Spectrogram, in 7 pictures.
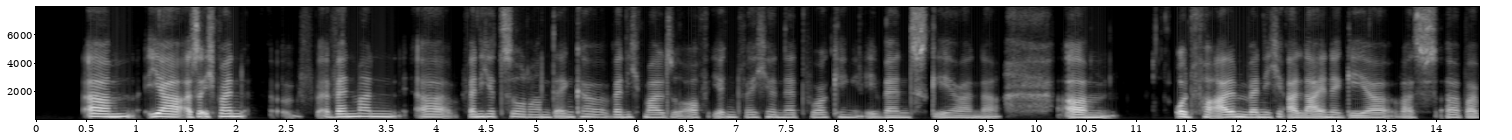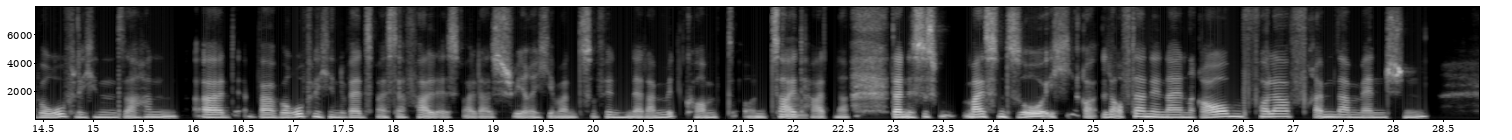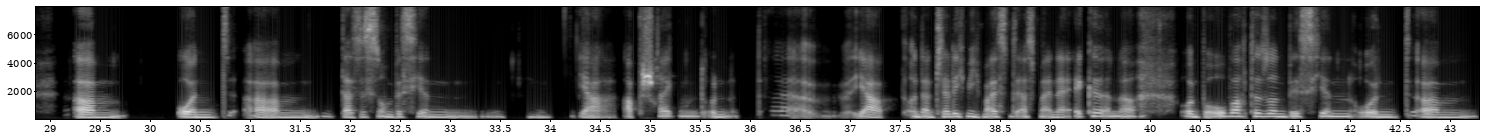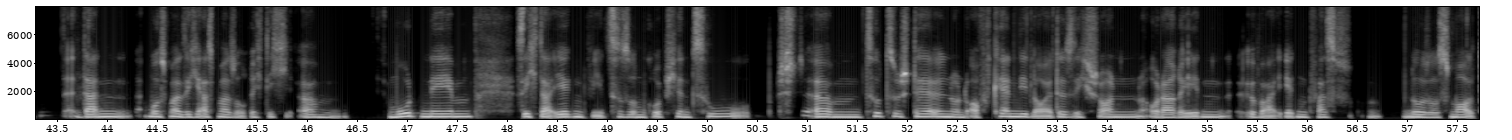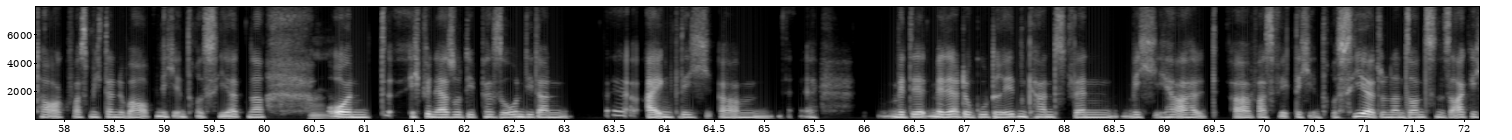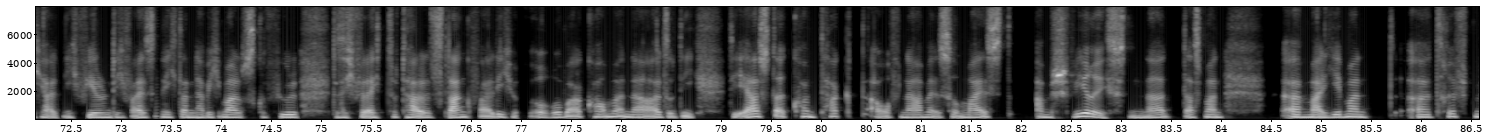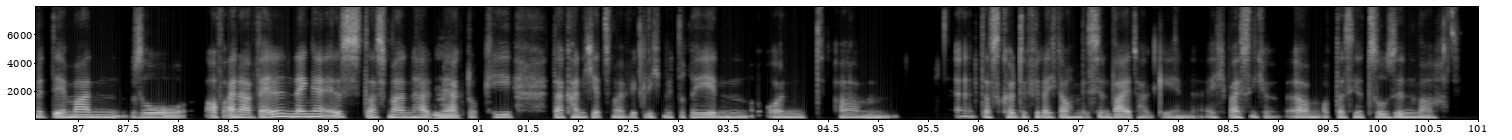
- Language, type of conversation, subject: German, advice, Warum fällt mir Netzwerken schwer, und welche beruflichen Kontakte möchte ich aufbauen?
- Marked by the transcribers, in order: other noise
